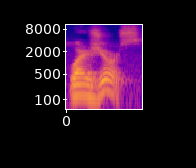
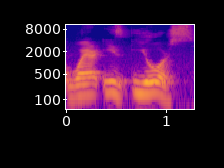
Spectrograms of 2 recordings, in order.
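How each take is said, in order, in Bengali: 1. z আর y sound একসাথে মিশে যায়। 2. z আর y সাউন্ড আলাদা থাকে। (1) "ওরা দ্রুত বলে, ... ওদেরও আছে where is yours" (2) "নেটিভরা এটা বলবে না যে where is yours"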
